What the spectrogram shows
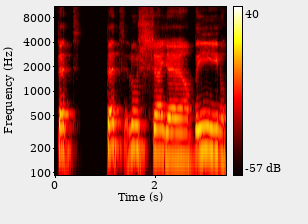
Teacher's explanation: তো যেমন এই যে তা, তা যখন সুকুন হয় তখন এই হামসটা বাতাসটা স্পষ্টভাবে বেশি স্পষ্ট হয়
